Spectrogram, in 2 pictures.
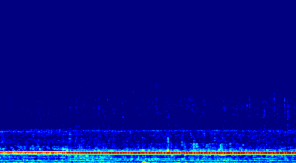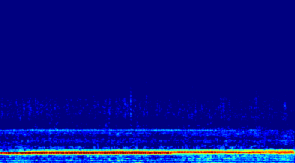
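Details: American toads calling while breeding give a long, steady, musical trill that holds one high pitch without a break.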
